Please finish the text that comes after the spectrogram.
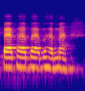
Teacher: ये सारे जब जो प फ वाली लाइन बोलते हैं तो सभी में होठ आपस में मिल रहे हैं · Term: ओष्ठ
